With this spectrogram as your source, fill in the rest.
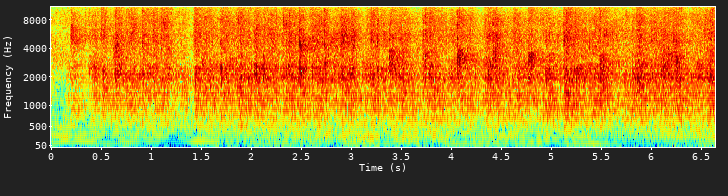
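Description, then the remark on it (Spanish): An audience bursts into loud, sustained applause for God, dense clapping that holds steady throughout, with a low hum of sustained tones underneath. “¿Le puede dar un aplauso a Dios?”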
